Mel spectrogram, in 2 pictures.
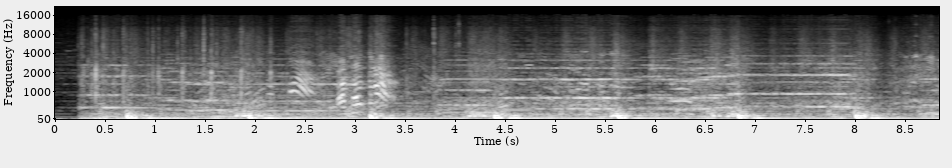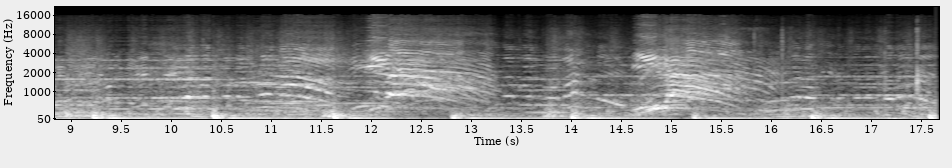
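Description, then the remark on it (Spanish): A dense outdoor crowd at the procession of the Virgen de los Dolores of Fuente Vaquero along Avenida de Andalucía murmurs and shuffles steadily, with loud shouted cheers of "Viva" rising above it now and then, especially toward the end, as the procession passes. “cuál es la melodía de esta bellísima procesión por la avenida de Andalucía.”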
